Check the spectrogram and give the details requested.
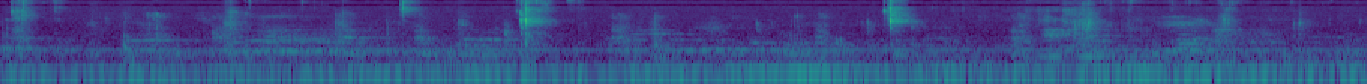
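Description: Faint close-up chewing and biting of a soft kulcha bun stuffed with chickpea filling, with a few sharp mouth clicks, over a faint steady hum.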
